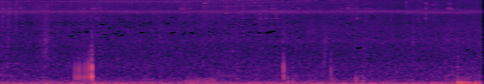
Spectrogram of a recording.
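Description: Faint low rumble with a few soft ticks and a light thump near the end: handling noise and footsteps of someone moving through thick ground vegetation with a handheld camera.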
